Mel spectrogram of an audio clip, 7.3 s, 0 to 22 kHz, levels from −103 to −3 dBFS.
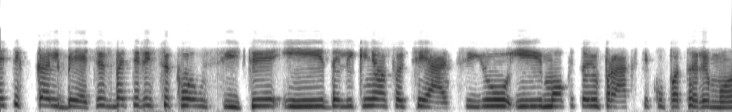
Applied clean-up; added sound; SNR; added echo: neural mask model Resemble Enhance denoiser.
